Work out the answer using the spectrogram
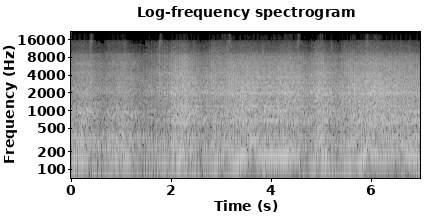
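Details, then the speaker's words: Old daily-commute scooter, warmed up first (hard to start cold), after replacing parts: engine revs up and drops back smoothly with no knocks or rattles; earlier sound was rough, now very smooth. "kalau ini suaranya benar-benar halus tadi masih di gas gitu ya"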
